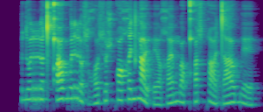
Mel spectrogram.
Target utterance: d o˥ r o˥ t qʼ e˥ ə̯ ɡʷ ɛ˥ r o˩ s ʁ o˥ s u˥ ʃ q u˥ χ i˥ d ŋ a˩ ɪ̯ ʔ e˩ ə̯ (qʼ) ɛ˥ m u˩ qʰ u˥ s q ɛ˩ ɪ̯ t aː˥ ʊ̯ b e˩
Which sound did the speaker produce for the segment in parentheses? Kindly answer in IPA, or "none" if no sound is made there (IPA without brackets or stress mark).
χ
